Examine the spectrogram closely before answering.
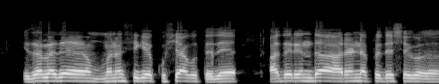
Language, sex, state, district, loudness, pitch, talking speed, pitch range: Kannada, male, Karnataka, Bellary, -12 LUFS, 155 Hz, 80 wpm, 145-155 Hz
